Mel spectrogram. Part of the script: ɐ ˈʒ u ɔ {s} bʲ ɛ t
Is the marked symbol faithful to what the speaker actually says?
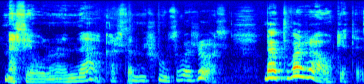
yes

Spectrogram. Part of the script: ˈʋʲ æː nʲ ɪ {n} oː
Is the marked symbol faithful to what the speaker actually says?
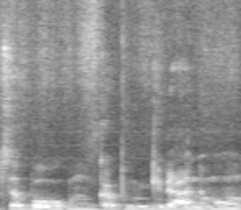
no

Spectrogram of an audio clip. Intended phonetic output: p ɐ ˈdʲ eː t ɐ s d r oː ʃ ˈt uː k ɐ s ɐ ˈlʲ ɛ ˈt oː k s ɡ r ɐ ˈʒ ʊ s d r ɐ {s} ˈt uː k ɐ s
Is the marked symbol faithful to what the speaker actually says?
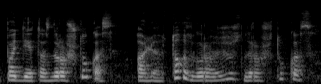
no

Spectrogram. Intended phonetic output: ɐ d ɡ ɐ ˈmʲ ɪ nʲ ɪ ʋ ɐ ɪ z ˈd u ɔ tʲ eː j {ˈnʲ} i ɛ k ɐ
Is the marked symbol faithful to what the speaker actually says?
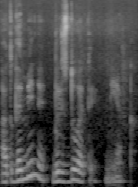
yes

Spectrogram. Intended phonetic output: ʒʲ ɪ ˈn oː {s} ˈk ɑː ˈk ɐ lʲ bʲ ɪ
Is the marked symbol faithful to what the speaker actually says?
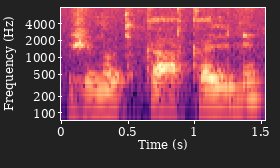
no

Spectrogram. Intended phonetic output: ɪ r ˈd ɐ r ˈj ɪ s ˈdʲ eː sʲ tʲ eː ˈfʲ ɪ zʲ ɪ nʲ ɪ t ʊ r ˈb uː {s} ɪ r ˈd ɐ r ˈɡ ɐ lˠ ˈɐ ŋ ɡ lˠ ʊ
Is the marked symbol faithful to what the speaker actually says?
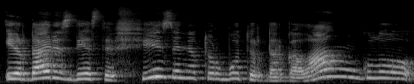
no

